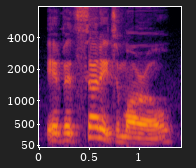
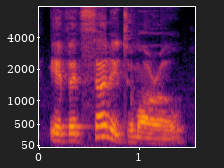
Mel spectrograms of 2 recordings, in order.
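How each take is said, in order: Both takes have the same delivery.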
